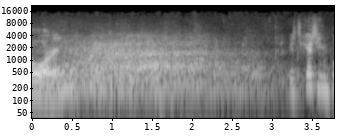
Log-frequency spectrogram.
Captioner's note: audience laughs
